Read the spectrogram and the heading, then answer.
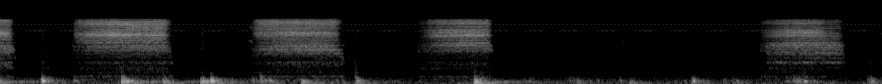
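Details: Barn owl chicks aged 16 to 29 days, inside their nest box in Castilla-La Mancha, await a food delivery with four long, noisy hissing screeches, interspersed with tapping and shuffling sounds.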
